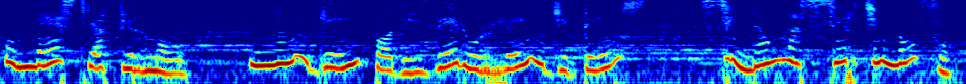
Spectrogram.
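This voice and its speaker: A devoted young mother in an audio novela, acted by a woman, with a mellow, soft-edged tone. She speaks earnestly and tenderly, full of gratitude, over a bed of music. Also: a little high, big pitch swings, slow. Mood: absorbed, thoughtful. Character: devoted, grateful young mother, searching for faith. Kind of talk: audio drama acting.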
